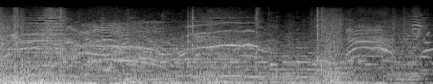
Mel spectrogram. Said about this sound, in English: It's not like that scene in Toy Story 3 where the toys end up in the toddler room and it's total pandemonium.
